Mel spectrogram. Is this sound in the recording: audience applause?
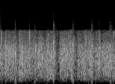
yes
